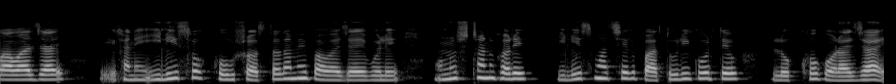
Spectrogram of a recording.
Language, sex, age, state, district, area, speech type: Bengali, female, 45-60, West Bengal, Purba Medinipur, rural, spontaneous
